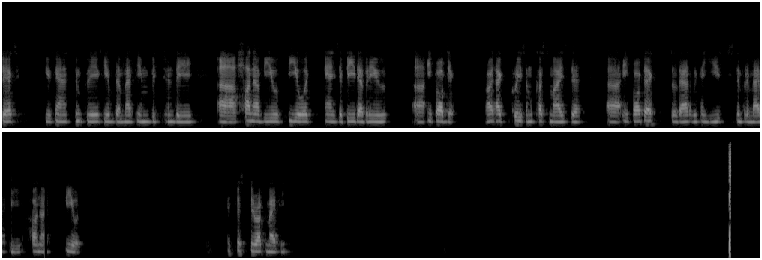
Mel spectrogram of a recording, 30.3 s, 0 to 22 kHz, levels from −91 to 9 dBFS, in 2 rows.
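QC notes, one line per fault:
Throughout: MP3 compression. The encoder likely ran short of bits, so it cut the treble at a fixed point and dropped weak frequency lines frame by frame. The damage is plainly audible: a dull top end, watery swirling detail, and smeared attacks, which fits roughly 64 kbps.
16.01 to 16.05 s: gap at a join of encoded pieces. Two separately encoded pieces were joined without trimming the encoder's start delay and end padding. This leaves a gap of about 44 ms in continuous sound, with smeared edges, before the sound resumes where it stopped.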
